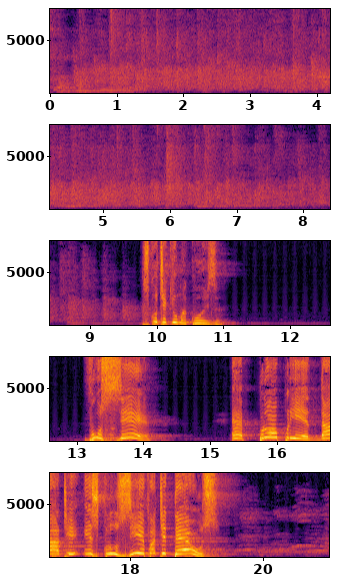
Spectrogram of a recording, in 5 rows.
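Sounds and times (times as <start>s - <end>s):
audience applauding: 0.0s - 9.9s
faint low tone humming: 0.0s - 20.9s
speech: 9.8s - 11.1s, 13.3s - 14.2s, 15.9s - 19.4s.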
